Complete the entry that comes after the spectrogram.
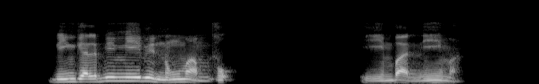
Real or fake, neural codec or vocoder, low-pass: fake; autoencoder, 48 kHz, 32 numbers a frame, DAC-VAE, trained on Japanese speech; 7.2 kHz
